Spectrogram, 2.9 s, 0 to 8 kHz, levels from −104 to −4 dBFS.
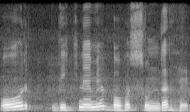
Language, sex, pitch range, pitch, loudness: Hindi, female, 175-190 Hz, 180 Hz, -15 LUFS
